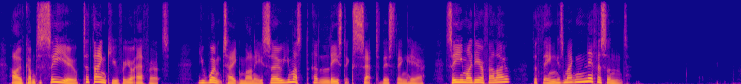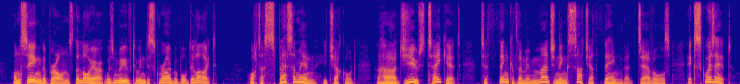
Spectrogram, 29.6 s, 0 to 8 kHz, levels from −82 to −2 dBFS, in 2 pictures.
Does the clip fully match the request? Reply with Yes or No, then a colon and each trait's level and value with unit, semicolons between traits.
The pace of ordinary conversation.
No: slow, 130 wpm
